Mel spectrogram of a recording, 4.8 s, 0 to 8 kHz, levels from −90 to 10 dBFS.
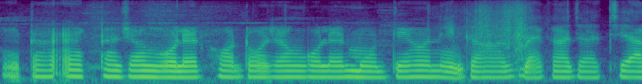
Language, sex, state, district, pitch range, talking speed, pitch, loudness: Bengali, female, West Bengal, Purulia, 170-175 Hz, 135 wpm, 175 Hz, -16 LUFS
